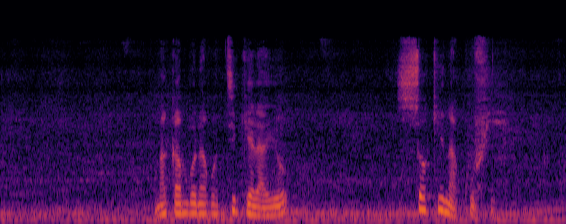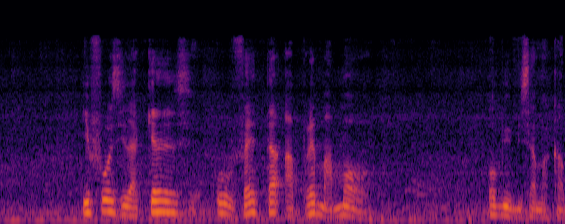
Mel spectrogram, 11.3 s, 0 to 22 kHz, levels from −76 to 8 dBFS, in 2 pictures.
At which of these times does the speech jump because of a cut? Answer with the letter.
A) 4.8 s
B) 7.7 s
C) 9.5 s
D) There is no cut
D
